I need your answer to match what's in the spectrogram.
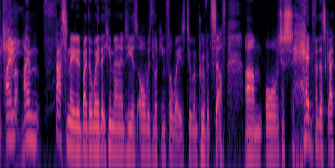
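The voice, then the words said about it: Mock Cockney British accent. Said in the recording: “I'm turning into your voice now ... Dick Van Dyke, Mary Poppins”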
